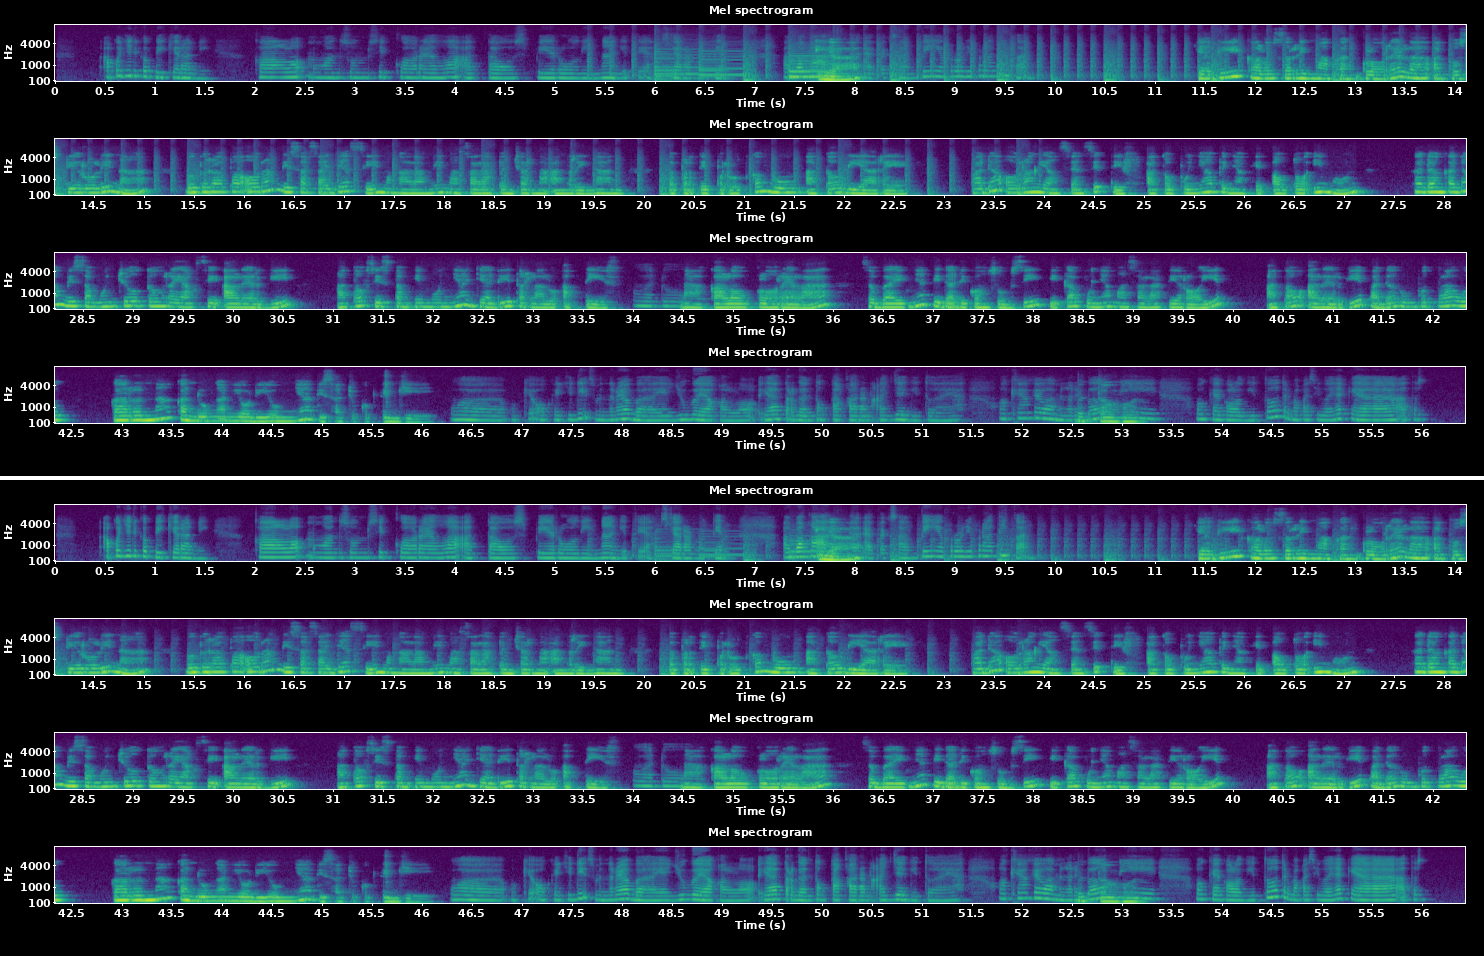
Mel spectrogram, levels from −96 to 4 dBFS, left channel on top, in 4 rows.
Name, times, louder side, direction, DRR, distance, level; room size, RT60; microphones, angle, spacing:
voice 1, 0.5-1.5 2.0-9.8 34.0-34.7 46.3-56.0, right 3 dB, 85° right, 0.6 m, -36 dB
sound 1, 5.3-24.0, left 6 dB, 85° left, 0.4 m, -38 dB
voice 2, 7.6-8.0 11.4-15.0 15.4-19.8 20.2-22.6 23.3-27.2 27.7-30.6 31.0-33.8 34.5-36.0 36.3-39.9 40.3-42.4 42.9-45.2 45.6-46.1 52.5-53.2, right 1 dB, 10° left, 0.4 m, -23 dB
5.0 x 2.1 x 2.4 m
head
